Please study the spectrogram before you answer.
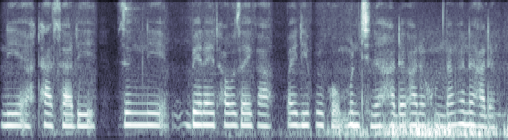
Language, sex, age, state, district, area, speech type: Bodo, female, 18-30, Assam, Baksa, rural, spontaneous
